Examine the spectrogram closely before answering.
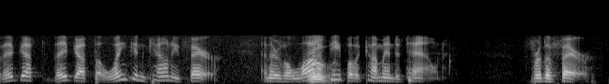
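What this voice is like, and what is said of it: Slight Wyoming country twang. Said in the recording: “I think you had a little bit of a twang to that ... it sounded a little more of a twang than I thought when you said come in town for the fair”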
